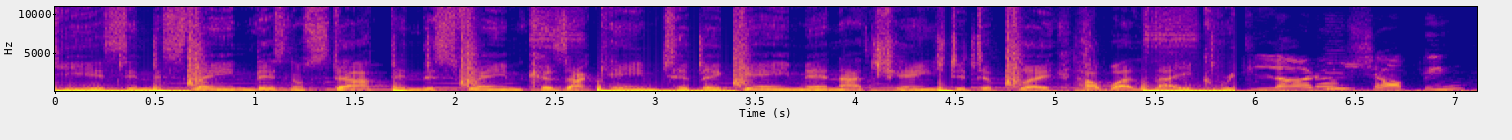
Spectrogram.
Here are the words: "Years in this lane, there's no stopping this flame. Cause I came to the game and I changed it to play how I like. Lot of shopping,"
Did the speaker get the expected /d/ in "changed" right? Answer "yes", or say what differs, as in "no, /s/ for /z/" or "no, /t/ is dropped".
yes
